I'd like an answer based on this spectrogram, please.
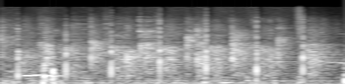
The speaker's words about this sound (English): Let's give another hand clap of praise for the words we just heard.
